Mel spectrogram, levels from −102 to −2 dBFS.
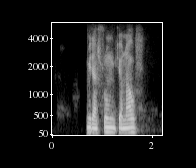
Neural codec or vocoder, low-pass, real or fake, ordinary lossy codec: none; 5.4 kHz; real; Opus, 16 kbps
